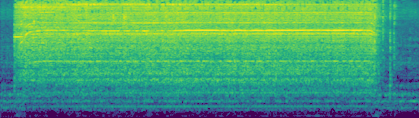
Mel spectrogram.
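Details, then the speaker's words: Cheap hand-sharpened Harbor Freight drill bit on hardened steel while building a sawmill blade sharpener: steady high drill whine with dry rubbing hiss, no cutting bite; bit not cutting, better-quality bit to be tried. "that answer is no these are just Little Harbor Freight drill bits so I'm going to try a little better quality and see if it'll work"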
